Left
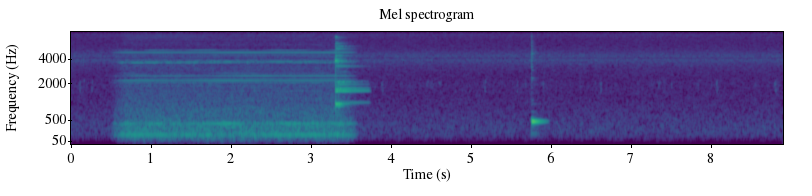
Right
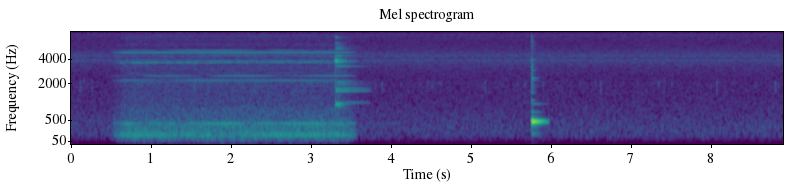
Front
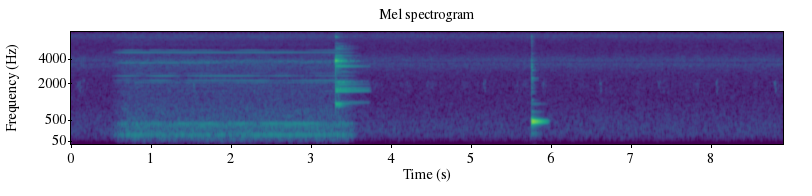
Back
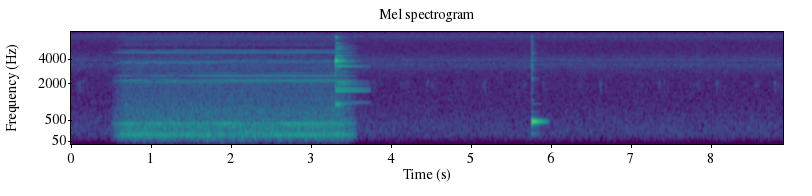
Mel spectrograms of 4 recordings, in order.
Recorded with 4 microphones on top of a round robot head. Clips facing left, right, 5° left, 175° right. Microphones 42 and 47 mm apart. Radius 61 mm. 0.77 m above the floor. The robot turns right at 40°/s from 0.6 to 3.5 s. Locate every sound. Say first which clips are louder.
3.3 s a bell: left 7 dB, front 1 dB; 85° left; by 3.8 s 90° left
5.8 s a cowbell: right 12 dB, front 6 dB; 55° right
